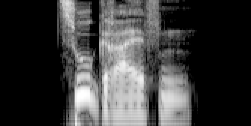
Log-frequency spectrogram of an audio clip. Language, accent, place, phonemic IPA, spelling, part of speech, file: German, Germany, Berlin, /ˈtsuːˌɡʁaɪ̯fən/, zugreifen, verb, De-zugreifen.ogg
- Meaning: 1. to grab, to seize, to snap 2. to serve oneself, to help oneself 3. to access, to read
